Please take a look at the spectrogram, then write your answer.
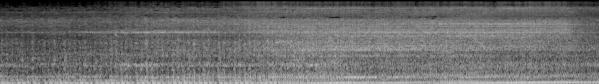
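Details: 1967 Ford 300 inline-six running a lawnmower carburetor, fuel pressure regulator set around 0.5–1 psi: smooth, even running that picks up slightly in speed, with no misses or knocks. Normal running.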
